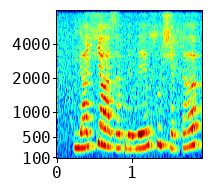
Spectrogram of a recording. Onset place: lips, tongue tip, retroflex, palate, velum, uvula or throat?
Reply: palate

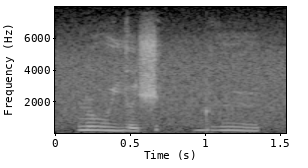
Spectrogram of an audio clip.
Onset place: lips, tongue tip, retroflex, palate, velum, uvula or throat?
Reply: retroflex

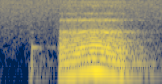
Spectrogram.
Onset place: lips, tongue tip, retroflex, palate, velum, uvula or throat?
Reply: throat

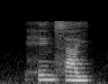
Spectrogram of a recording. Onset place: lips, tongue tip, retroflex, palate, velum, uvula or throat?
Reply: throat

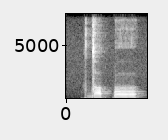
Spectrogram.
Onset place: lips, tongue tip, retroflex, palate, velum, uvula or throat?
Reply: tongue tip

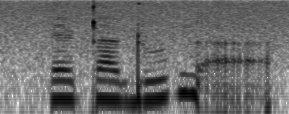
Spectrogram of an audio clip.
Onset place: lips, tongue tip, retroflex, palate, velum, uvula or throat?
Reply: retroflex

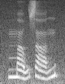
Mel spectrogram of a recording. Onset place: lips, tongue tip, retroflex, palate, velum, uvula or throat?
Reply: lips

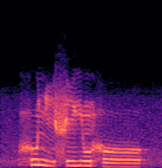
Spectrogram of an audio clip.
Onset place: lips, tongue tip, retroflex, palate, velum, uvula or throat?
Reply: throat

